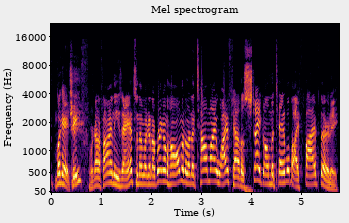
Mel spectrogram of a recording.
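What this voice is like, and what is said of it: Old-movie transatlantic accent. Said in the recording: “I love the transatlantic accent.”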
